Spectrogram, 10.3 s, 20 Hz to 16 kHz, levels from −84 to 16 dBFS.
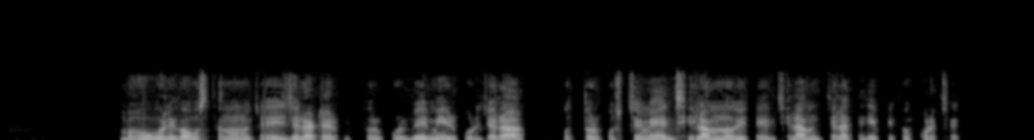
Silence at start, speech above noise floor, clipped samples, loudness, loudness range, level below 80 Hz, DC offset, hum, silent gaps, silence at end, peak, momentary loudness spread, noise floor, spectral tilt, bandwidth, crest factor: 1.2 s; over 67 dB; under 0.1%; -24 LUFS; 2 LU; -60 dBFS; under 0.1%; none; 3.86-3.90 s, 5.42-5.46 s, 5.57-5.63 s, 9.16-9.20 s; 0.75 s; -2 dBFS; 14 LU; under -90 dBFS; -6.5 dB/octave; 8 kHz; 22 dB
